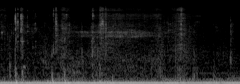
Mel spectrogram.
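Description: Clothes hangers clicking and sliding along a metal clothing rack as garments are pushed aside one after another: a few sharp, irregular clicks over a steady low hum.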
